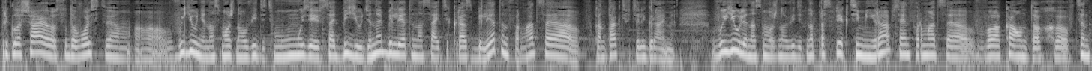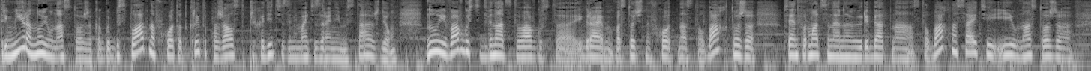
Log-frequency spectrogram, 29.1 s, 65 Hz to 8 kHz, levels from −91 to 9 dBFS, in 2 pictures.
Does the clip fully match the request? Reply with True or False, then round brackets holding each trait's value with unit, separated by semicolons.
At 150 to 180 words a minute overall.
True (160 wpm)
